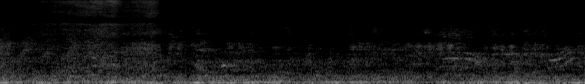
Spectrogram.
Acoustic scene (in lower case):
park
